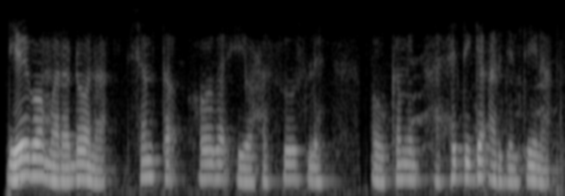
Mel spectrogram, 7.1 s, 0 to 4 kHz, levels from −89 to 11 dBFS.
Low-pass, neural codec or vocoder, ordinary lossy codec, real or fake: 3.6 kHz; none; MP3, 32 kbps; real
